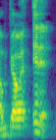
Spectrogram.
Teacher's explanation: instead of isn't it we just say in it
